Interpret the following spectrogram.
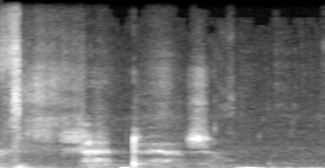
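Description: Soft, close-miked whispering from a man's voice, with two sharp clicks, one at the start and one a little under a second in.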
